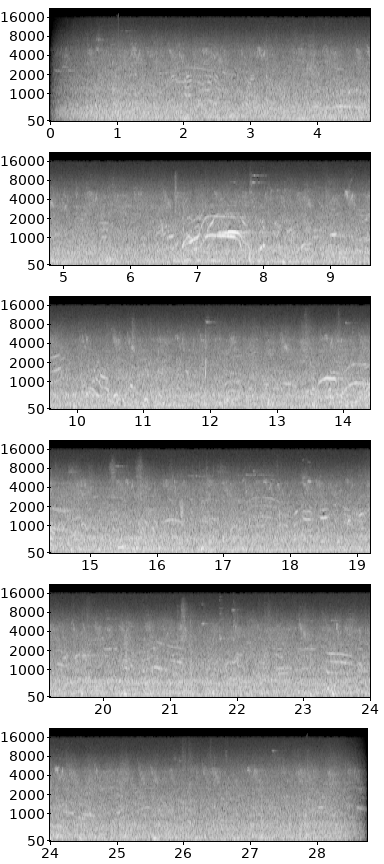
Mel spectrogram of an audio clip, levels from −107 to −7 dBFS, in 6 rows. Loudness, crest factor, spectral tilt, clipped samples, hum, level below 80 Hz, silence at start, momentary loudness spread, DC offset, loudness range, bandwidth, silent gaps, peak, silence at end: -23 LUFS; 20 dB; -6.5 dB/octave; under 0.1%; none; -46 dBFS; 0.05 s; 6 LU; under 0.1%; 6 LU; 15.5 kHz; none; -4 dBFS; 0.05 s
